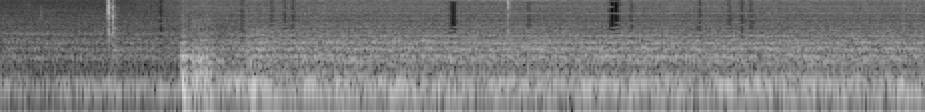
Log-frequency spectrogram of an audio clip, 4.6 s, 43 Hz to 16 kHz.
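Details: Goodman gas furnace firing after its gas valve was replaced, with manifold pressure under test near 3.5; a quiet start, then a soft click and a steady low rumble of burner and blower holding even, running normally.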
